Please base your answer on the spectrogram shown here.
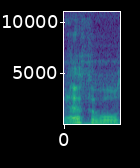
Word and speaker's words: Estival: Then estival says festival is festival without the f.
